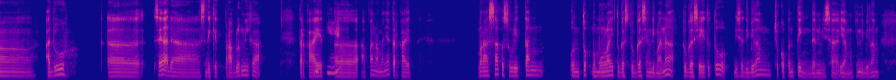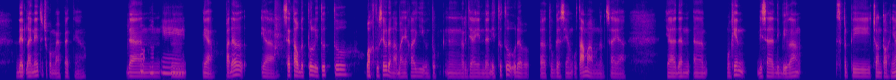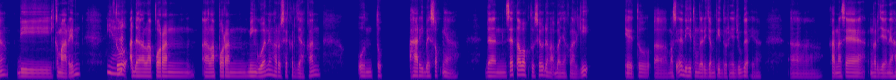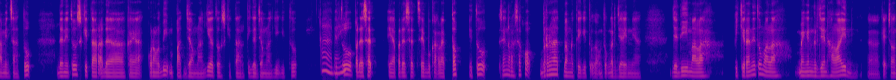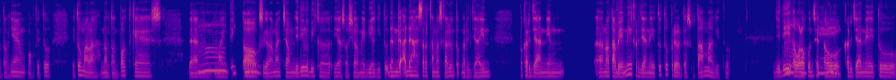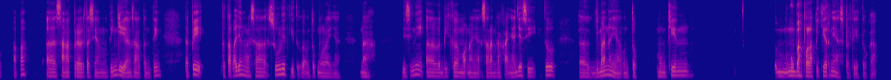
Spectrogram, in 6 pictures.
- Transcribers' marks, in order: other background noise; in English: "problem"; in English: "deadline-nya"; in English: "podcast"; tsk
- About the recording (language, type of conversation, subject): Indonesian, advice, Mengapa saya sulit memulai tugas penting meski tahu itu prioritas?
